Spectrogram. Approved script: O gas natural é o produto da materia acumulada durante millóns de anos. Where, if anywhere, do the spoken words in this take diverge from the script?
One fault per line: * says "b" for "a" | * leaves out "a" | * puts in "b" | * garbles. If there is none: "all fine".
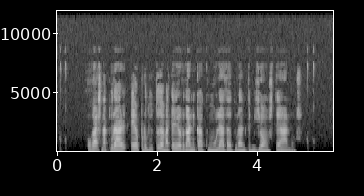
* puts in "orgánica"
